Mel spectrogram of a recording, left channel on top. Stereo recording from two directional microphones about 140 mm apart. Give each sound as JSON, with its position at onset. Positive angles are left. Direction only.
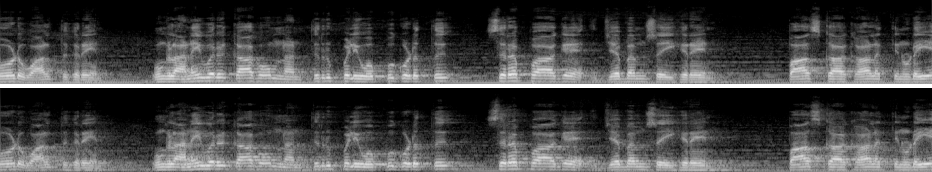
{"t": 0.0, "sound": "a man's voice", "side_deg": 35}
